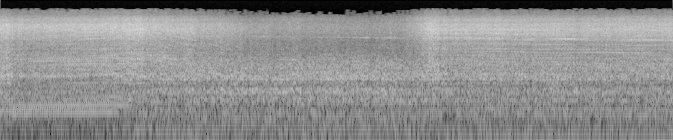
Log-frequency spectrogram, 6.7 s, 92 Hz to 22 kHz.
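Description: Audi R8's V8 engine running while the car is driven, with road and wind noise. A clear engine note holds for about the first second, then gives way to a steady, even rush.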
